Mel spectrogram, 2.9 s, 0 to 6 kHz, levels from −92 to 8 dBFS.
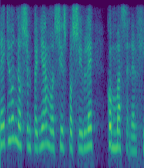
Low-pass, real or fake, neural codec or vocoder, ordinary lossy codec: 5.4 kHz; fake; codec, 16 kHz in and 24 kHz out, 0.6 kbps, FocalCodec, streaming, 4096 codes; none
